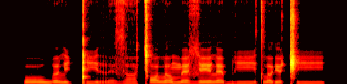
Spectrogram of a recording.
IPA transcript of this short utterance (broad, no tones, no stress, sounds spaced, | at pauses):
oː w ə l i ǃ i r ɛ̤ z a̤ ǀ ɒ l ʌ m ɛ ɮ e l ɛ b iː t l ʌ ɾʲ ɜ ǁ iː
